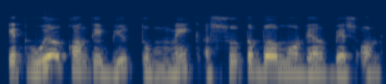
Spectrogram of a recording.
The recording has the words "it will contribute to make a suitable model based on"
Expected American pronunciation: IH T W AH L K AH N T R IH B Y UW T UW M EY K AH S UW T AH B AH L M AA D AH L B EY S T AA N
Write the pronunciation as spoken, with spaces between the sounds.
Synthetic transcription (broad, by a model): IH T W AH L K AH N T R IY B Y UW T UW M EY K AH S UW T AH B AH L M AA D AH L B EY S AA N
